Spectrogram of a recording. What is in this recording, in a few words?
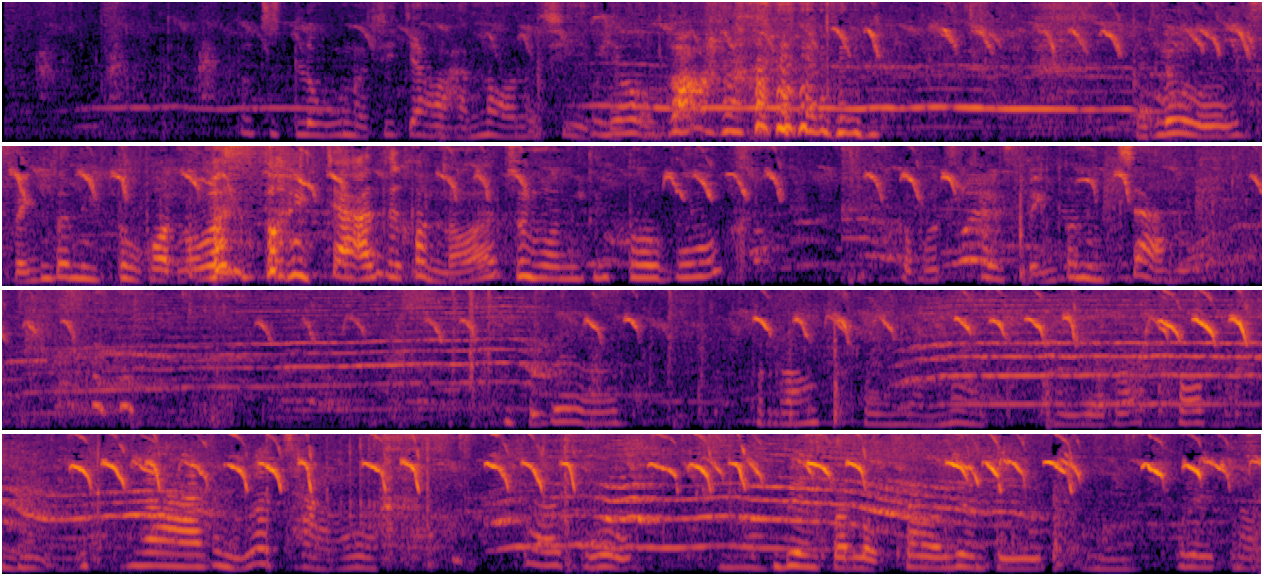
Hmong talk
